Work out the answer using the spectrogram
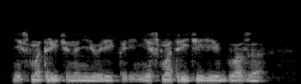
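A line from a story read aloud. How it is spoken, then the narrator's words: Whispered. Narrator (Russian): Я прошептал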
